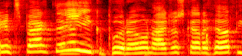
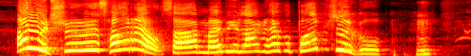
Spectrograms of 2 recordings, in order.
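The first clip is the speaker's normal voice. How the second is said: put-on loud twelve-year-old kid voice; 4 semitones higher, 7 dB louder than usual. Acting out what the twelve-year-old says about popsicles, imitating the twelve-year-old. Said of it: "The twelve year old does the whole popsicle".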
